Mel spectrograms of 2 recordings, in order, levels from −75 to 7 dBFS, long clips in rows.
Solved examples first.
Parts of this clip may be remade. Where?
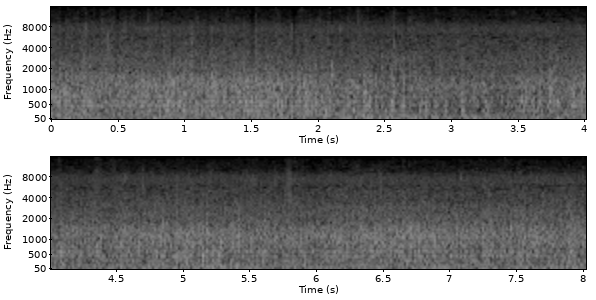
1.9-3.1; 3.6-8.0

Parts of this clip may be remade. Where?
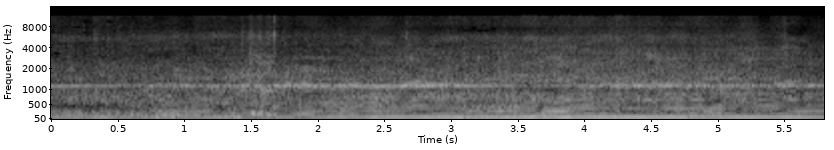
0.5-3.1; 3.5-5.8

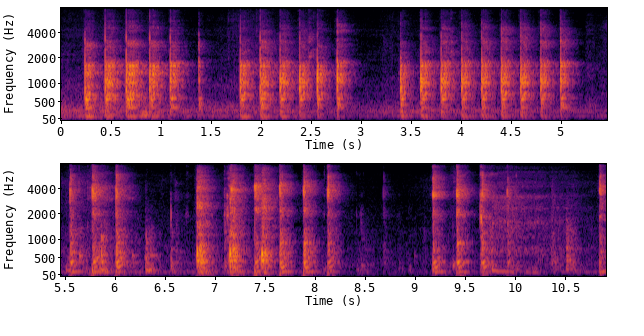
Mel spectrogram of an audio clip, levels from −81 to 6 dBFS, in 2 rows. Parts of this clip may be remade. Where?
0.0-3.6; 7.3-10.9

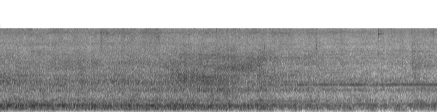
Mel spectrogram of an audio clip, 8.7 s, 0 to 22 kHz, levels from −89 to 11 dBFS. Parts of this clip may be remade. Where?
0.4-2.8; 3.7-5.0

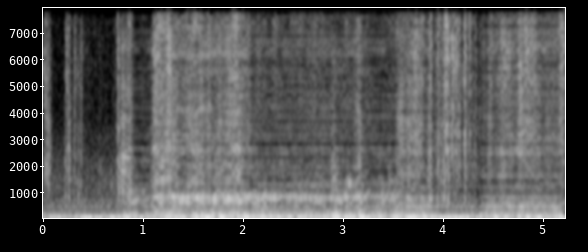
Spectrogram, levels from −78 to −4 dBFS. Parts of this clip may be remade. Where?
0.8-3.9; 4.4-5.2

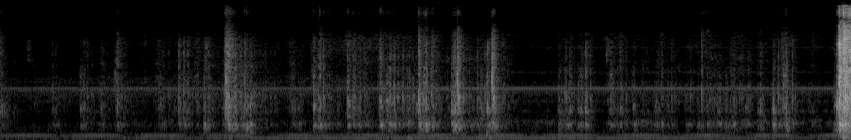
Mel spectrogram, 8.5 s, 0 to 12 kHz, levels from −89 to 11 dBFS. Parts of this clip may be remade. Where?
none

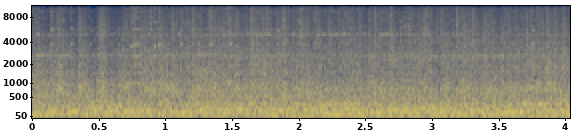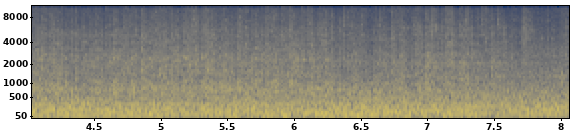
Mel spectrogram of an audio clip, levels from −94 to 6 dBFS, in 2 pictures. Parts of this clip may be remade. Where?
0.6-1.2; 1.6-2.4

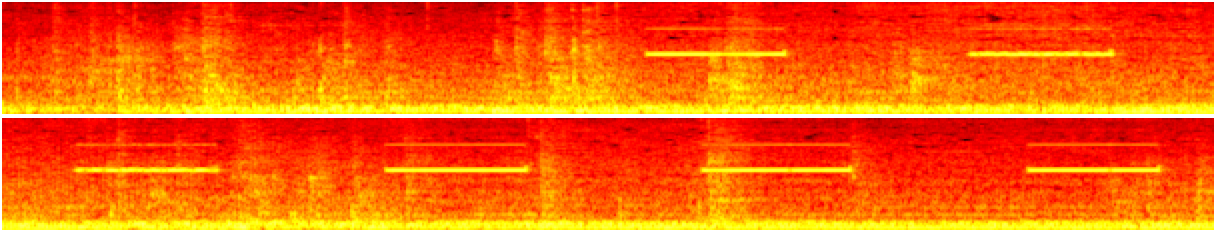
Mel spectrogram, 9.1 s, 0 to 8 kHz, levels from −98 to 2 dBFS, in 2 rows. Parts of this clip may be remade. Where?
0.4-1.3; 3.5-5.6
